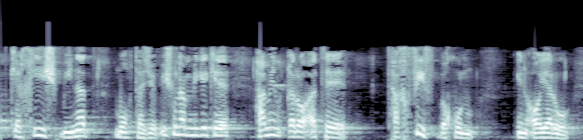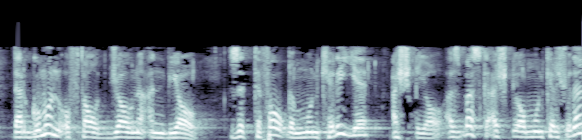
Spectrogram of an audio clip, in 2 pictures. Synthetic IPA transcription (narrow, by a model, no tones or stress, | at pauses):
d̪kʲʰexiːʃbiːnæd̪moht̪ʰæd͡ʒebiːʃunhæmːiːɡekʲʰehæminqeɾɒːʔæ̰t̪ʰe | t̪ʰæxfiːfbexun | ʔinʔɒ̰ːjæɾod̪æɾɡomɒno̰ft̪ɒːd̪̚d͡ʒɒːnḛʔæ̰nbijɒːzet̪ʰːefɒːɢemonkʰeɾijeʔæʃqijɒ̰ːʔæ̰zbæskʰḛʔæʃqijɒːmonkʰʲe̞ɾʃod̪æn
